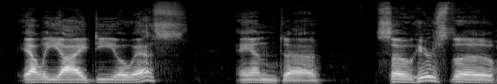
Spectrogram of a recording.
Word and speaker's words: Leidos: this is a service provided by Li lios I think I've been told that's supposed to be pronounced l d oos and uh so here's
